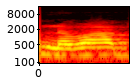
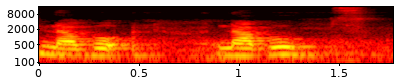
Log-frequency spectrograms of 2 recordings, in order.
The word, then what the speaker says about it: नवाब: और जो ब्रिटिश थे उनके वो नवाब, दे वर नॉट एबल टू से नवाब, तो वो कहते थे नाबूब्स, नाबोब्स। नवाब की जगह उसको कहते थे नाबोब्स, है ना, क्योंकि उनका प्रोनाउंसिएशन डिफरेंट होता है। They will not be able to speak नवाब, तो उसको वो नाबोब्स कहते थे।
